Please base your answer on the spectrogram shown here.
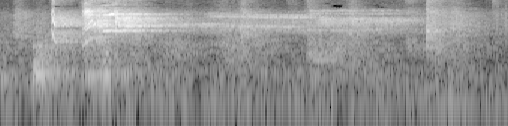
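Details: European greenfinch song, played to stimulate other birds to sing and mate: a short sharp note, then a long buzzy, nasal wheeze held for over two seconds, ending in a brief clipped note.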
